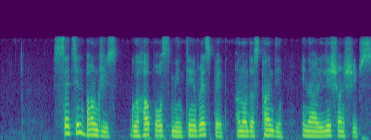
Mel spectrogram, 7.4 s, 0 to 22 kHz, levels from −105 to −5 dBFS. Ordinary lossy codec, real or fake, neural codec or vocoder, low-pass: none; real; none; 7.2 kHz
